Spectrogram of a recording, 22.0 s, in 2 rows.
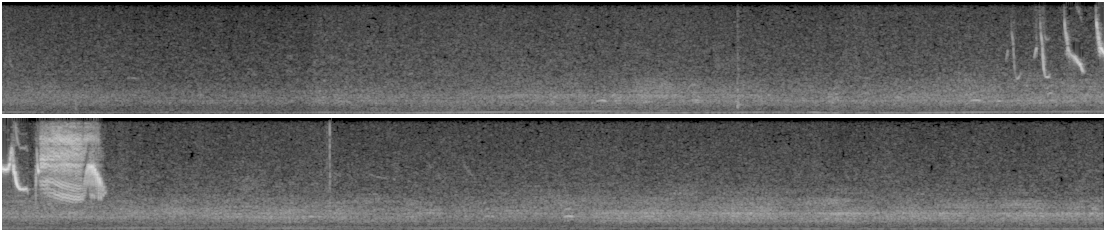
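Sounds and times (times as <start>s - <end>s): bird calling: 10.0s - 12.1s.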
